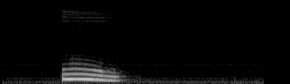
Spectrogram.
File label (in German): "u", German alphabet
